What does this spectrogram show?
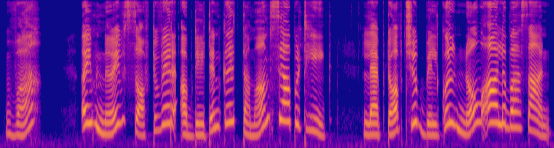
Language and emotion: Kashmiri, surprised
